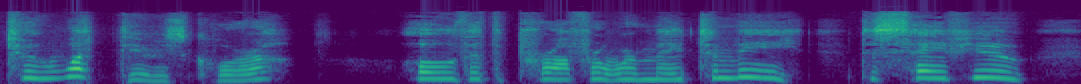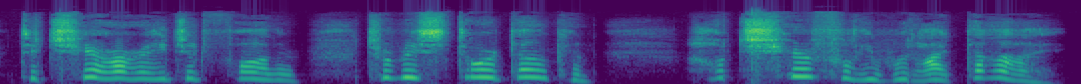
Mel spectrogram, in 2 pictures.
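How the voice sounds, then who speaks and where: A man's voice: very high-pitched, a little slow, bright, forceful tone, no room sound, pitched above the performer's own voice, heavily acted. Man doing a trembling frightened young girl. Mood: eager. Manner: tremulous, eager.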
